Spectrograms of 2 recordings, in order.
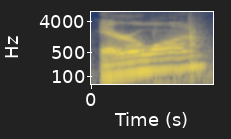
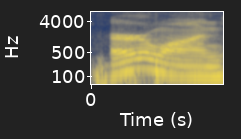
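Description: First: The name is said without a southern twang. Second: The name is said with a southern twang. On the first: The speaker calls it right. "I've been told and heard that it's Erwan" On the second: The speaker calls it wrong. "seems like maybe if you had like a southern twang to it"

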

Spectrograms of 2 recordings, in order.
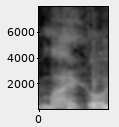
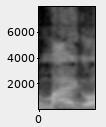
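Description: First: The name is said in a sexy tone. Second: The name is said in a demanding tone.

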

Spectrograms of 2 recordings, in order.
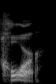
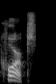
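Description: First: The word ends without p or s sounds. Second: The word ends with audible p and s sounds. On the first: The speaker calls it right. "That's core" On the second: The speaker calls it wrong. "Like it's a dead body"

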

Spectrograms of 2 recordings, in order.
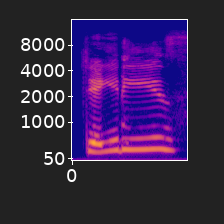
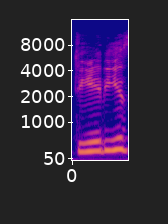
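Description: First: The first syllable sounds like 'day'. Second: The first syllable sounds like 'dee'. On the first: This form follows the Latin word for God. "Deities is because the Latin word for God is Dei" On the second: This form is the common American one. "Deities is very common in America"

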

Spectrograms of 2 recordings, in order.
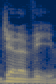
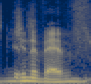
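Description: First: The name is said as an English reading. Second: The name is said in a foreign way. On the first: The speaker calls it wrong. "Genevieve is not Genevieve" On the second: The speaker calls it right. "It's Genevieve or something"

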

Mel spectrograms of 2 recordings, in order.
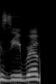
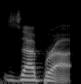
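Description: First: It is said in an American accent. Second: It is said in a British accent. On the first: "like zebra" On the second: "but with a British accent"

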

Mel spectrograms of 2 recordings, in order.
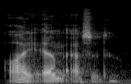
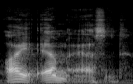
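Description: First: It is said with dramatic, theatrical energy. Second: It is said in a plain, low-key way. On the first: "Let me try that again" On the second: "I feel like I should say that with more theatrical flair"

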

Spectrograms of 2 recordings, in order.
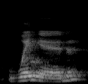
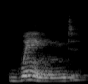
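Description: First: The word is said as two syllables. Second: The word is said as one syllable. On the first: The speaker calls it wrong. "not winged, as I say probably about 5 times before I catch myself" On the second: The speaker calls it right. "the word is winged"

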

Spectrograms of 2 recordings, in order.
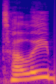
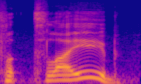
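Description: First: A full vowel separates the T and the L. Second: The T and the L run together without a vowel. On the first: The speaker calls it wrong. "it's not Talib" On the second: The speaker calls it right. "it's Tlaib"

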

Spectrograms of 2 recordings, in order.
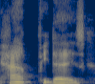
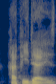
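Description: First: The first syllable 'hap' is drawn out long. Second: The first syllable 'hap' is short. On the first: "unless you're trying to be, you know, trying to sort of stress it" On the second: "most of us would say it actually sounds short"

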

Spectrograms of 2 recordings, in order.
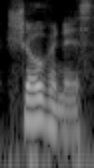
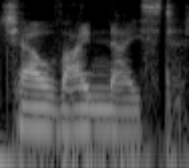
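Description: First: The word is said in its usual pronunciation. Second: The word is sounded out the way it's spelled. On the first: The speaker calls it right. "is how you say it" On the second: The speaker calls it wrong. "looks like Chauvinist"

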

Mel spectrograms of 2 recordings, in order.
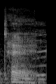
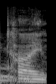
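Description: First: The word is pronounced in a street accent. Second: The word is pronounced in a standard accent. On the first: This is the speaker's habitual form. "I say time" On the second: This is the form the speaker does not normally use. "I don't say time"

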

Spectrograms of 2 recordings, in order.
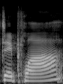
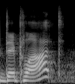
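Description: First: The final T sound is silent. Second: The final T sound is pronounced. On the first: The speaker calls it right. "But maybe it's [name]" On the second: The speaker calls it wrong. "I shouldn't have pronounced that T"

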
